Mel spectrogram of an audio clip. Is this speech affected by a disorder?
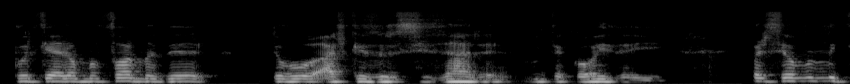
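Yes: machado-Joseph disease (sca3).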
